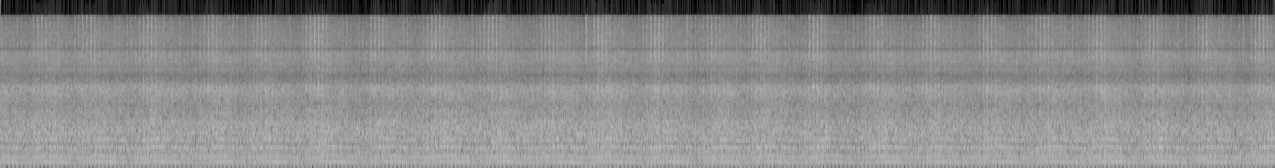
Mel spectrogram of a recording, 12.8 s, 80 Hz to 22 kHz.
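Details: John Deere JA60 push mower after stuck-valve fix, air filter refitted: speed rising and sagging about twice a second, no steady governed note; still surging, debris in a jet or intake air leak suspected.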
